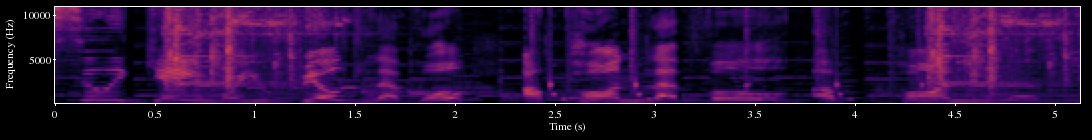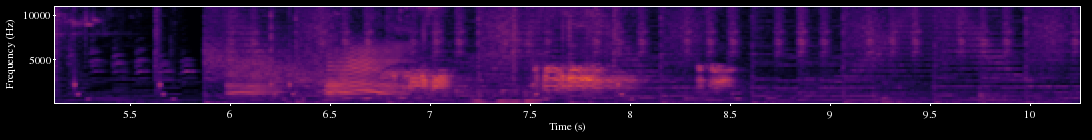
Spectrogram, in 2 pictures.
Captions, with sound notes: where you build level, upon level, upon level... Ah-ha! (bleating)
